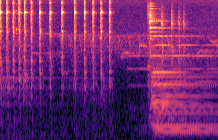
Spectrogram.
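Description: Cartoon clockwork ticking fast, about a dozen ticks a second, for about a second. After a brief pause, a held chord-like tone starts about one and a half seconds in.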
